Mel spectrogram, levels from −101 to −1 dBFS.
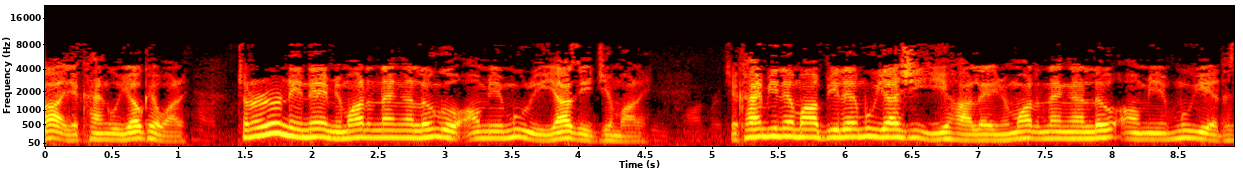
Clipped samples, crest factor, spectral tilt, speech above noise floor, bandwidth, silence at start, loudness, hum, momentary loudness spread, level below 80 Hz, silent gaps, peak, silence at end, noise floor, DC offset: under 0.1%; 20 dB; -6.5 dB/octave; 34 dB; 8.4 kHz; 0 s; -26 LUFS; none; 8 LU; -64 dBFS; none; -6 dBFS; 0 s; -60 dBFS; under 0.1%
